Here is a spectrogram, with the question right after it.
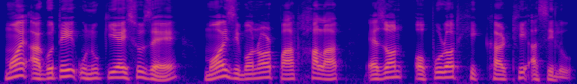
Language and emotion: Assamese, neutral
